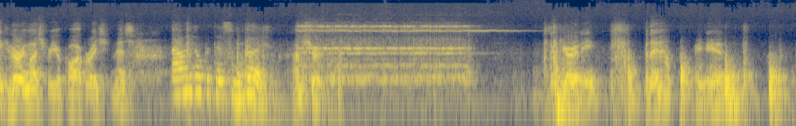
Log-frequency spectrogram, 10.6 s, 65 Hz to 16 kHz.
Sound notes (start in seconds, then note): 3.9 phone ringing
